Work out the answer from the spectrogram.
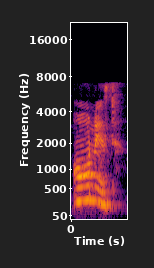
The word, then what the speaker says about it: honest: देखिए ऑनेस्ट आपने क्या प्रोनाउंस किया, ऑनेस्ट बोला, ओ से स्पेलिंग स्टार्ट होती है इंग्लिश की। अगर आप देखेंगे हिंदी में तो ओ, आगे का वर्ड मैं नहीं लिख रही हूँ, ओ पहला लेटर पकड़ेंगे बस।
